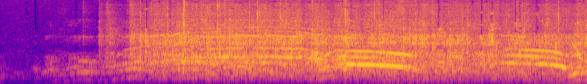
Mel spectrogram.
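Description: An audience cheers and screams loudly.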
